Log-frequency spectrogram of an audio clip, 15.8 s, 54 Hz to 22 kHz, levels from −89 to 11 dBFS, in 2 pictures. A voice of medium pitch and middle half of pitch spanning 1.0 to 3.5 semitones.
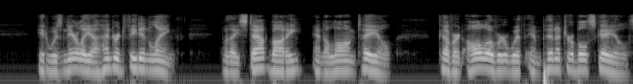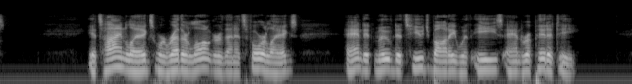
Yes: medium, 145 Hz; narrow, 2.6 semitones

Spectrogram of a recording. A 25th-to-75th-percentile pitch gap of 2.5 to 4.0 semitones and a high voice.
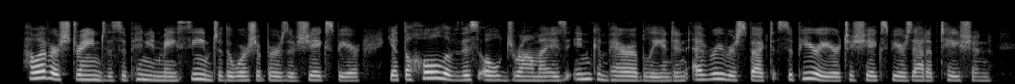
Yes: average, 3.1 semitones; high, 195 Hz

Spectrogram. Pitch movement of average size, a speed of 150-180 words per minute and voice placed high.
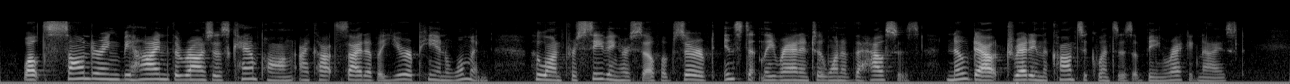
Yes: average, 3.5 semitones; average, 155 wpm; high, 205 Hz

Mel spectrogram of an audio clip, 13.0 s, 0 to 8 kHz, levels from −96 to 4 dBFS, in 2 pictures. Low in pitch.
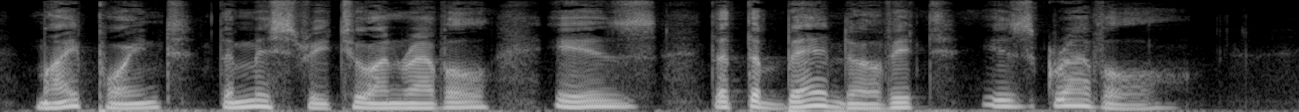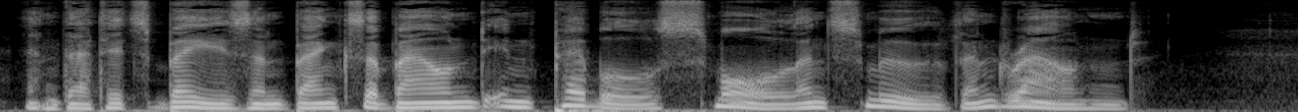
Yes: low, 120 Hz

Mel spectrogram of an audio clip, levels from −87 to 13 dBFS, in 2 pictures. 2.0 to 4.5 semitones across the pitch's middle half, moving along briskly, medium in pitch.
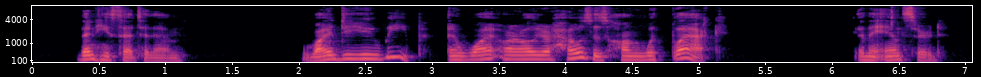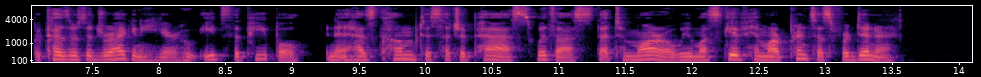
Yes: average, 3.7 semitones; fast, 235 wpm; medium, 145 Hz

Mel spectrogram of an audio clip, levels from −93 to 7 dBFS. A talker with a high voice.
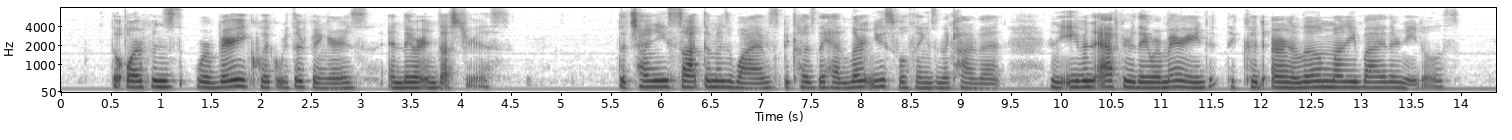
Yes: high, 195 Hz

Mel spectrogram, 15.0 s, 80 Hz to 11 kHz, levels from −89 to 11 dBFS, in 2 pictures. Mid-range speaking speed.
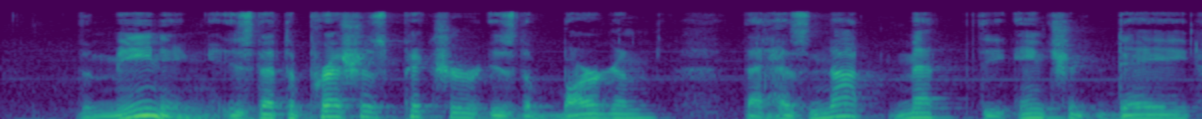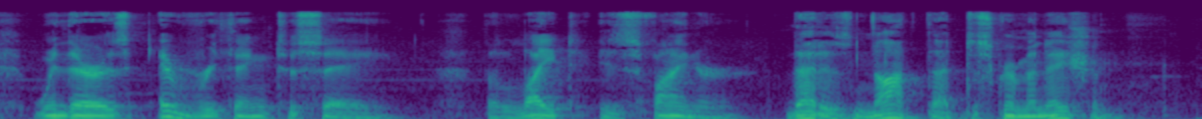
No: slow, 130 wpm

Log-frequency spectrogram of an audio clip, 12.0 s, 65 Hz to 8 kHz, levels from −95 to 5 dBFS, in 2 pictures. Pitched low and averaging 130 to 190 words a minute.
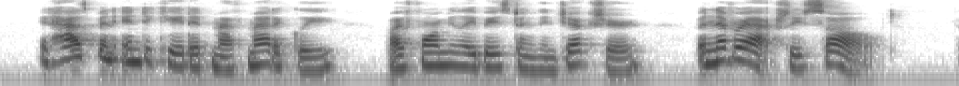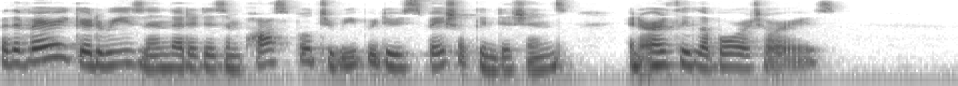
No: high, 205 Hz; average, 150 wpm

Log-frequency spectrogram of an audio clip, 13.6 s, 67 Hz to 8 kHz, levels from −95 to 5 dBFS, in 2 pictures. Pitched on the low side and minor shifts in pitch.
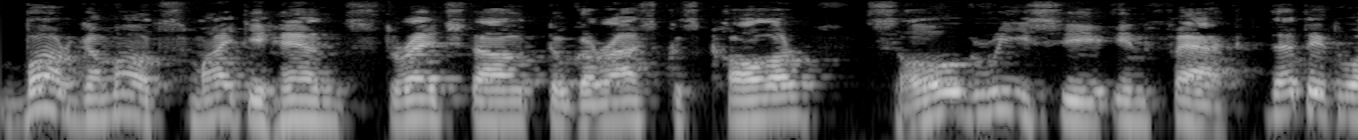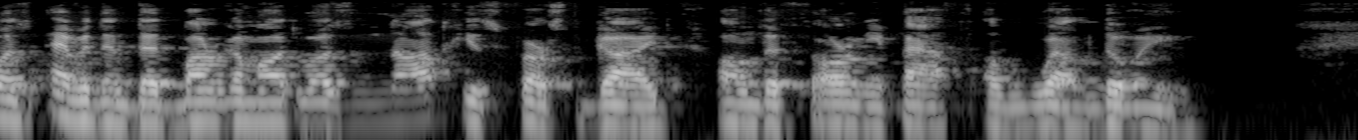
No: low, 125 Hz; average, 3.0 semitones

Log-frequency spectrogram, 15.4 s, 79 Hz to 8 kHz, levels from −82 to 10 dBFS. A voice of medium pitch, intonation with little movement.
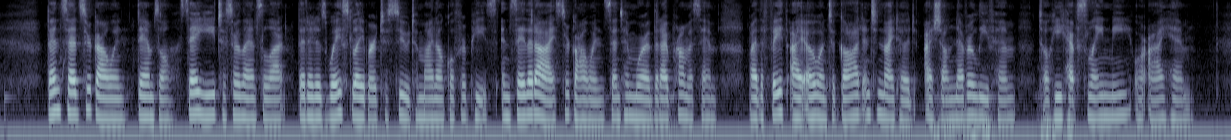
Yes: medium, 160 Hz; narrow, 1.7 semitones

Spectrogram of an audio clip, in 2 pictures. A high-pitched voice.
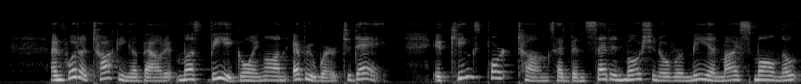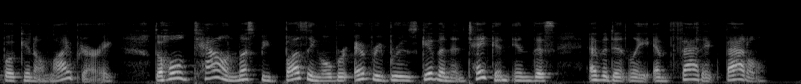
Yes: high, 195 Hz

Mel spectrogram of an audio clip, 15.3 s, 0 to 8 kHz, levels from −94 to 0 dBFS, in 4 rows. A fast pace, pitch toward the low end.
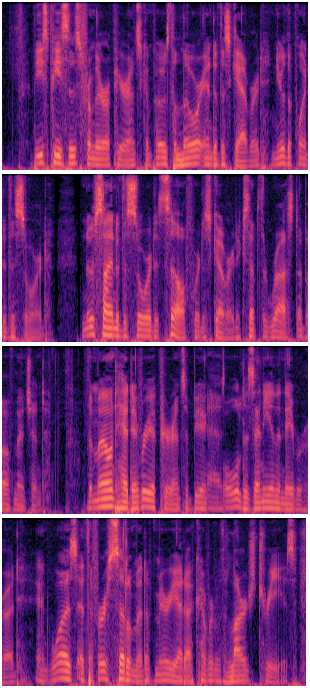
Yes: fast, 225 wpm; low, 105 Hz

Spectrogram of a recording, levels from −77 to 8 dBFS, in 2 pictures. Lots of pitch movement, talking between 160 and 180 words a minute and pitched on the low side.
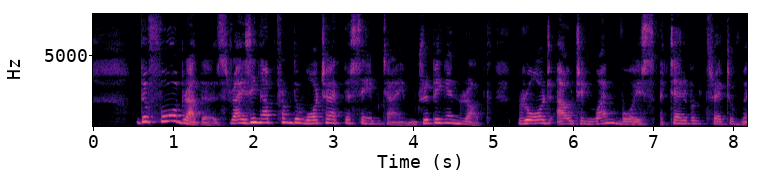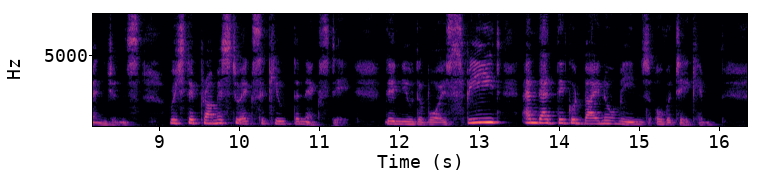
No: wide, 6.2 semitones; average, 170 wpm; high, 210 Hz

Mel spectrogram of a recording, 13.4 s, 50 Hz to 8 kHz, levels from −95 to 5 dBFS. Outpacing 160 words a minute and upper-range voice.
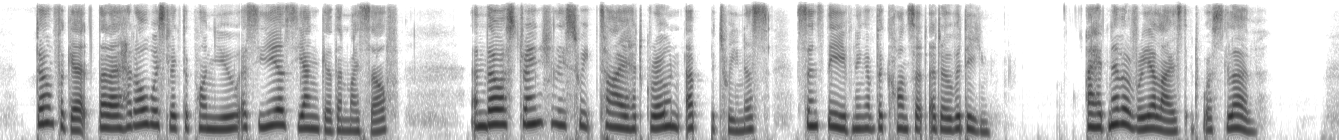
Yes: average, 180 wpm; high, 225 Hz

